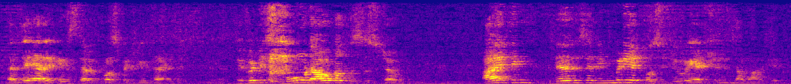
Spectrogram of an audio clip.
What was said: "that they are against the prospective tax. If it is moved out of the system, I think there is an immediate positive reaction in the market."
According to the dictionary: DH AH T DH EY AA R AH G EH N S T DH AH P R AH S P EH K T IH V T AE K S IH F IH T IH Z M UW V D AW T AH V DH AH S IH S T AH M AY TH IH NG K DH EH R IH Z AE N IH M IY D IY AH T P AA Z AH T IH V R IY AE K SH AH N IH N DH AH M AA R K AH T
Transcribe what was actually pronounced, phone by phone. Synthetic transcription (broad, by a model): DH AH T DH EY AA R AH G EH N S T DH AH P R AH S P EH K T IH V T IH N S IH F IH T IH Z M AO D AW T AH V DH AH S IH S T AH M AY T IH NG K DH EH R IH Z AE N IH M IY D IY AH T P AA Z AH T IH V R IY AE K SH AH N IH N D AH M AA R K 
